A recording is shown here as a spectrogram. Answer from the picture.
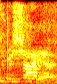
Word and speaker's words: Mishaya: with um phonics uh it's like Messiah with a sh in the middle of it but it is a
